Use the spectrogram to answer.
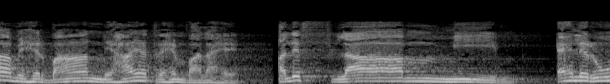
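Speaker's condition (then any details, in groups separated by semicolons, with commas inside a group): No condition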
